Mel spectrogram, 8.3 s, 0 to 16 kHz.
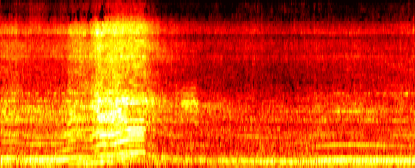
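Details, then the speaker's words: ZL550 snowmobile (owner calls it a 550) after no-start repair; had spark, fault was a fuel problem: crisp rising whine revving up cleanly, then a steady even drone with no misses, pulling hard; normal running under acceleration. "you're right something it just makes you smile you're right it does rip from 550 that's pretty quick"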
